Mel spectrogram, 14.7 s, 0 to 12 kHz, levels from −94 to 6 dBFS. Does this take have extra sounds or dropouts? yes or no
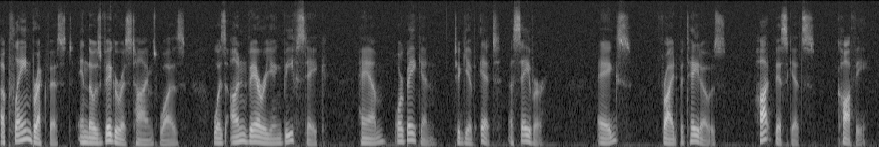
no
